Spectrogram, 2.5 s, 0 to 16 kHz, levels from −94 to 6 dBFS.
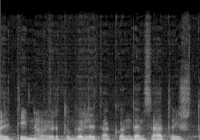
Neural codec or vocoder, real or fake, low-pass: vocoder, 44.1 kHz, 128 mel bands, Pupu-Vocoder; fake; 14.4 kHz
